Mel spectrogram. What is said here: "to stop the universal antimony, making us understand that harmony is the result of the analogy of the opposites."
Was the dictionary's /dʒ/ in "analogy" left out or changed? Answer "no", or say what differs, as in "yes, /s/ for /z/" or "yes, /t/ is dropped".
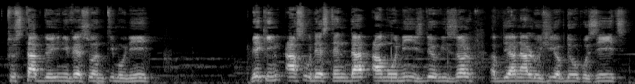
yes, /ʒ/ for /dʒ/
